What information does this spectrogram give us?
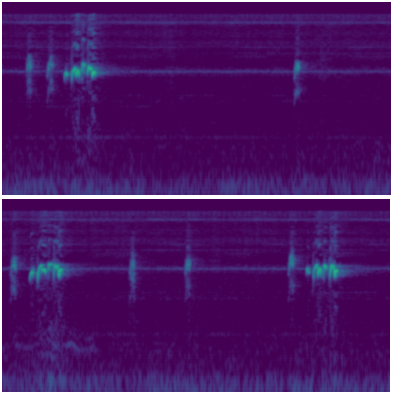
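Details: Lure call of a sooty-headed bulbul: three loud rippling chirp bursts roughly three seconds apart, interspersed with single short sharp notes, over a steady high-pitched tone and low background rumble.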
